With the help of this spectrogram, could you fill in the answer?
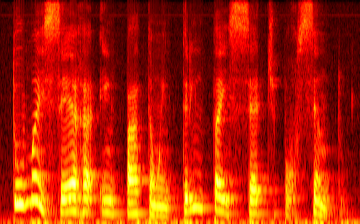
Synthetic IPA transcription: t̪umɐisɛʁɐʔẽj̃pat̪ɐ̃w̃ẽj̃t̪ɾĩnt̪ɐisɛt͡ʃɪ̥poɾsẽnt̪ʊ̥

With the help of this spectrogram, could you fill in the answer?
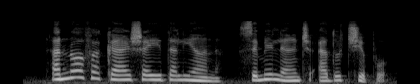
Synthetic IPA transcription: ɐnɔvɐkajʃɐɛit̪aliɐ̃nɐsemeʎɐ̃nt͡ʃɪʔɐd̪ʊt͡ʃipʊ̰

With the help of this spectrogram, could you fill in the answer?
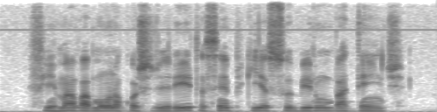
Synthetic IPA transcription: fiɾmavɐabɐ̃w̃nɐkõʃt̪ɐd͡ʒiɾejt̪ɐsẽmpɾɪkɪiɐsubiɾũbat̪ẽnt͡ʃɪ̥

